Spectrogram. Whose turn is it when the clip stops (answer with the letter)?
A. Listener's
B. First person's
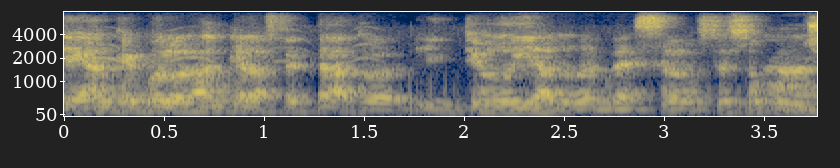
B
